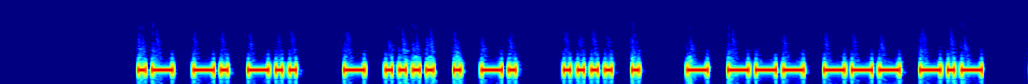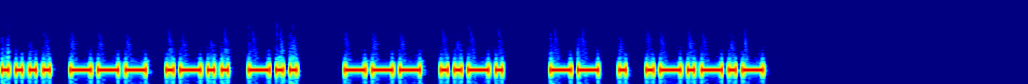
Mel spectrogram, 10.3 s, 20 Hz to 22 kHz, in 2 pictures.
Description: Morse code, heard as a keyed tone, about 34 wpm, 700 Hz. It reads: AND THEN HE TOOK HOLD OF ME.
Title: Sentences from Top 1000 Words - Review Part 2 - 35wpm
